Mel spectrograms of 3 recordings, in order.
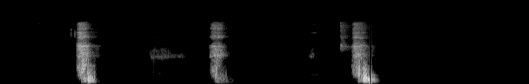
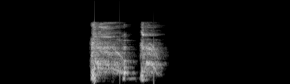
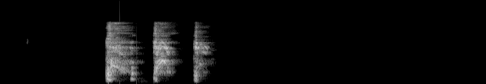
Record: exhalation_length: 5.3 s
exhalation_amplitude: 26638
exhalation_signal_mean_std_ratio: 0.22
cough_length: 2.9 s
cough_amplitude: 31673
cough_signal_mean_std_ratio: 0.34
three_cough_length: 4.9 s
three_cough_amplitude: 27096
three_cough_signal_mean_std_ratio: 0.26
survey_phase: alpha (2021-03-01 to 2021-08-12)
age: 18-44
gender: Male
wearing_mask: 'No'
symptom_fatigue: true
smoker_status: Never smoked
respiratory_condition_asthma: false
respiratory_condition_other: false
recruitment_source: REACT
submission_delay: 1 day
covid_test_result: Negative
covid_test_method: RT-qPCR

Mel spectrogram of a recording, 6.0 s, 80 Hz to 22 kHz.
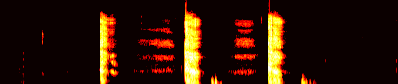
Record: three_cough_length: 6.0 s
three_cough_amplitude: 32767
three_cough_signal_mean_std_ratio: 0.24
survey_phase: alpha (2021-03-01 to 2021-08-12)
age: 45-64
gender: Female
wearing_mask: 'No'
symptom_fatigue: true
symptom_headache: true
symptom_onset: 3 days
smoker_status: Ex-smoker
respiratory_condition_asthma: false
respiratory_condition_other: false
recruitment_source: Test and Trace
submission_delay: 2 days
covid_test_result: Positive
covid_test_method: RT-qPCR
covid_ct_value: 28.6
covid_ct_gene: ORF1ab gene
covid_ct_mean: 28.7
covid_viral_load: 380 copies/ml
covid_viral_load_category: Minimal viral load (< 10K copies/ml)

